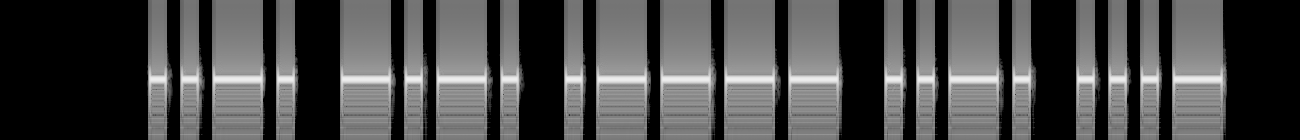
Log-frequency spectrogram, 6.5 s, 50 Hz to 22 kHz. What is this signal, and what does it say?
Morse code, heard as a keyed tone, about 16 wpm, 700 Hz. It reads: FC1FV
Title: DXCC-100 Call Signs - 5 Characters - Repeated 3x - 15wpm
